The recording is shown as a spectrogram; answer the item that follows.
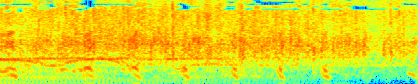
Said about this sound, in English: Play the clap button. Play the clap button. Play the clap button.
